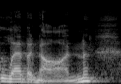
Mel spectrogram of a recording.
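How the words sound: It is said the West Coast way.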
